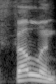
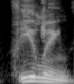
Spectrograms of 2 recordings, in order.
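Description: First: The word is slurred, sounding like 'felling'. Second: The word is clearly enunciated as 'feeling'. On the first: The speaker calls it wrong. "How we felling?" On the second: The speaker calls it right. "We want to really enunciate feeling"

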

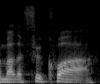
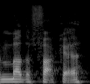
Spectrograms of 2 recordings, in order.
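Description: First: The word is pronounced in an affected, fancy way. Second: The word is pronounced in an ordinary way.

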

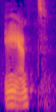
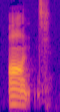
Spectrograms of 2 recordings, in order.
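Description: First: The word sounds like the insect 'ant'. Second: The word does not sound like 'ant'. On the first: The speaker calls it wrong. "It's not aunt" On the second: The speaker calls it right. "There's a U in it"

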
